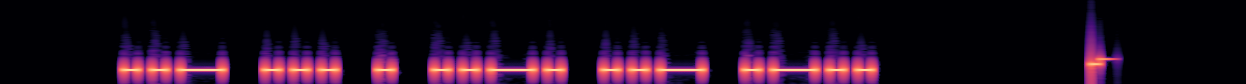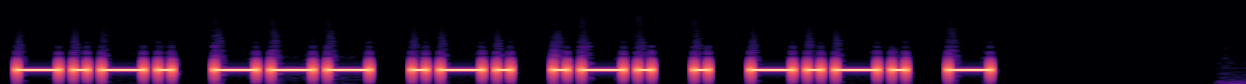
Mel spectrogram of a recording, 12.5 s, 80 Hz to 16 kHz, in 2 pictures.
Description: Morse code, heard as a keyed tone, about 17 wpm, 700 Hz. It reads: USEFUL CORRECT
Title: Sentences from Top 700 Words - New Word Drill - 17wpm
